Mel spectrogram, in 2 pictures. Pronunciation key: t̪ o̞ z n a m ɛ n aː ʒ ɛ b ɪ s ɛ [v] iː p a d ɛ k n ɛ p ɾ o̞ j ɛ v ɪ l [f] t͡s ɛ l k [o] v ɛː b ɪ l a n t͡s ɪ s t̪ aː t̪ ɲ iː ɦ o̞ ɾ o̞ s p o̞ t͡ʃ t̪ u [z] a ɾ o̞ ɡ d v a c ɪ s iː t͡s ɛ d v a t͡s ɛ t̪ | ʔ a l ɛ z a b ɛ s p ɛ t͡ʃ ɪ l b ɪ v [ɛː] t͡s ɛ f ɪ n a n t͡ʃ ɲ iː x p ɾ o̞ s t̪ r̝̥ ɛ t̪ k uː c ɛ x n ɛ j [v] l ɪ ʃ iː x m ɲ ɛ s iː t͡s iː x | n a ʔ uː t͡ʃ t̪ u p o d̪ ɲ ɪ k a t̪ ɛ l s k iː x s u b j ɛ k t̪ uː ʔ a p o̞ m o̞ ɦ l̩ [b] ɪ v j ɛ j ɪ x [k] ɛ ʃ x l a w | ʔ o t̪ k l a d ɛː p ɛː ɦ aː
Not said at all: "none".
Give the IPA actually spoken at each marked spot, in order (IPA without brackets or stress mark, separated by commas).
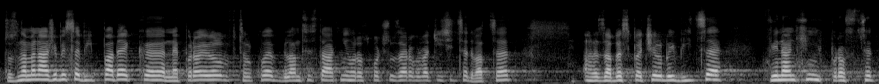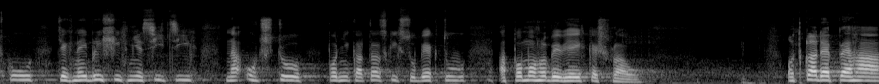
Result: v, f, o, z, iː, b, b, k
